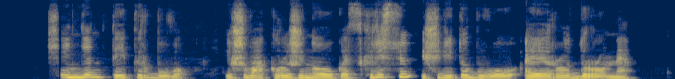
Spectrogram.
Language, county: Lithuanian, Alytus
